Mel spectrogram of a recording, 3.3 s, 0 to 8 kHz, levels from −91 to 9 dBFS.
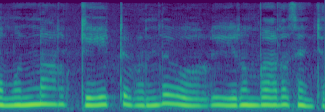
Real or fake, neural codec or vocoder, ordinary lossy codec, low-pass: fake; codec, 16 kHz, 4 kbps, FunCodec, trained on Chinese and English, 50 frames a second; none; 7.2 kHz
